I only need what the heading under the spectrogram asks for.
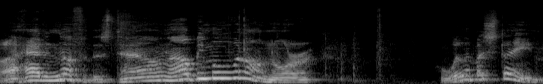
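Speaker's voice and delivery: put-on old cowboy accent, swooping pitch. Hosts answering a listener's question, riffing in an old cowboy voice. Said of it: "You sound like an old cowboy".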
